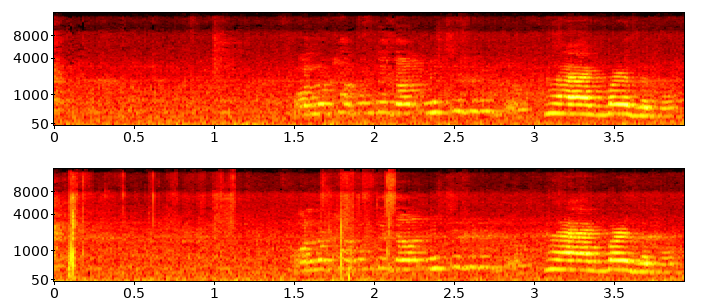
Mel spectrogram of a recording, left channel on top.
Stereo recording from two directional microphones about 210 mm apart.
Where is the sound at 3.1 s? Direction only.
10° left (ahead or behind).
